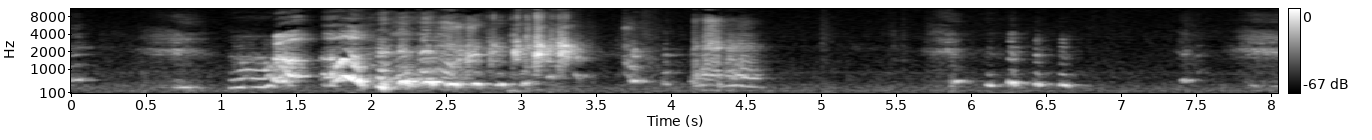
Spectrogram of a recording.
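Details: Adult woman with hiccups: abrupt hiccup sounds mixed with her laughing and a baby's giggles; ordinary hiccups.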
